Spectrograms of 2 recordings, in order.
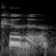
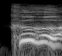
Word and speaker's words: Kuhoo: just want to correct you my uh it's pronounced kuhu kuhu okay i'm so sorry no it's okay that's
